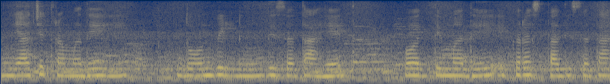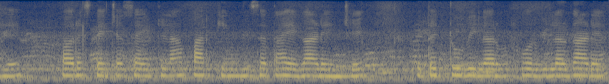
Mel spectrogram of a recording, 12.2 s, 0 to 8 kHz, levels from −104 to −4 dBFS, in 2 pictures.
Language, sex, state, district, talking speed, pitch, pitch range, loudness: Marathi, female, Maharashtra, Sindhudurg, 140 wpm, 205 Hz, 195-210 Hz, -33 LUFS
